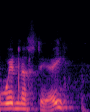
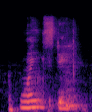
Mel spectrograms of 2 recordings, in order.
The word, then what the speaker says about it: Wednesday: is gonna pronounce it yeah how do you pronounce this word anyway it's not weirdness day wednesday very good sounds good right i'll see you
